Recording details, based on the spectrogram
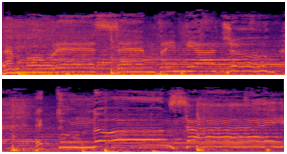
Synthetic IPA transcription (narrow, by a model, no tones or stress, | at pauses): lamoːɾeɛsːɛmpɾeiɱvjad͡ʒo | et̪ːunːonsa | j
